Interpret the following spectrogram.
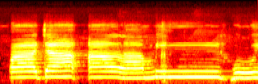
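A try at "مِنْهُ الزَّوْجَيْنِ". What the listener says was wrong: Minhui itu kan zai Bu, bukan iya. Minhuz zai. Zaitun. Zainab. Zainuddin bukan Yainuddin Bu. Bukan Y tapi Z.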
